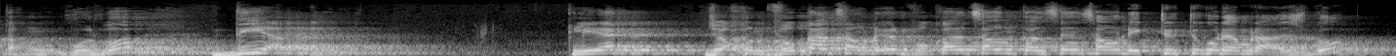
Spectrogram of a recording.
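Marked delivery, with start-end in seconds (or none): 1.1-1.7 "দি" with a long ee before "অ্যাপল"; "the" as "dee". Shown as a demonstration. Teacher showing the vowel-sound rule, "দি" said as "dee". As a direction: say "দি" as "dee", not "da". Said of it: "তখন কিন্তু আর দা বলবো না".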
